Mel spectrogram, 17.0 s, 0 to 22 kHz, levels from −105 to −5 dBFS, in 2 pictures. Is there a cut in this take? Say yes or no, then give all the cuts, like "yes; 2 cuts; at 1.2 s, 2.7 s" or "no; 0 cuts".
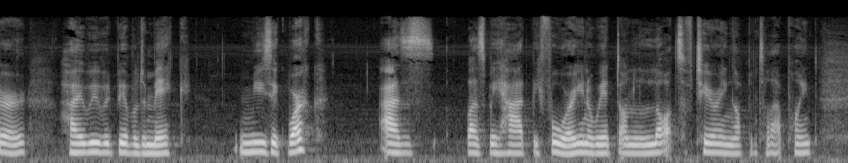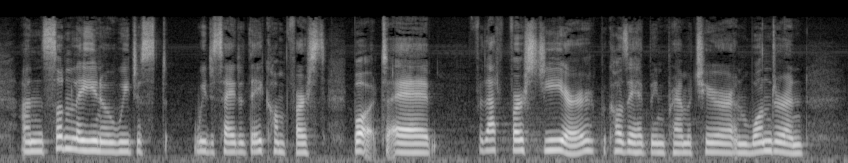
yes; 1 cut; at 4.7 s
